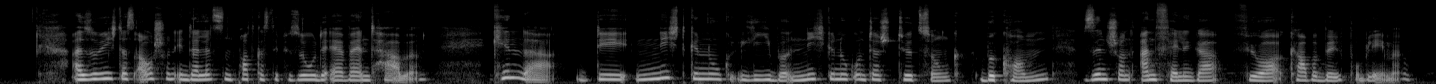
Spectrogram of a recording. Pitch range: 205-245 Hz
